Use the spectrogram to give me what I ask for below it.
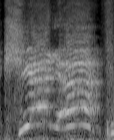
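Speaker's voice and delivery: sudden high-pitched comic yell; Adam Sandler yelling. Acted. Guest showing Sandler's third phase, high yelled impression. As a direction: shout it out in a mock outburst. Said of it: "he yells and you're just like".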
